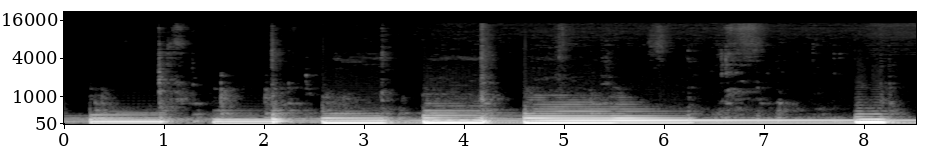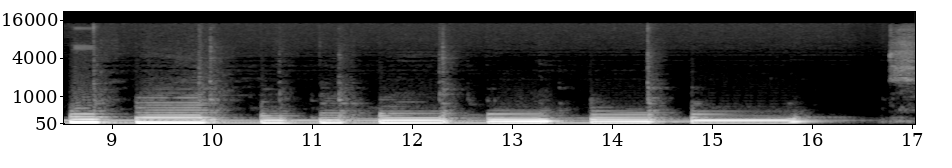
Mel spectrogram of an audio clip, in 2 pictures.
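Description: Electric upright bass played fingerstyle with standard pizzicato: a line of about twenty single plucked low notes, some cut short and some left ringing, one held for about three seconds a few seconds in. The loudest plucks come just past the middle.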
